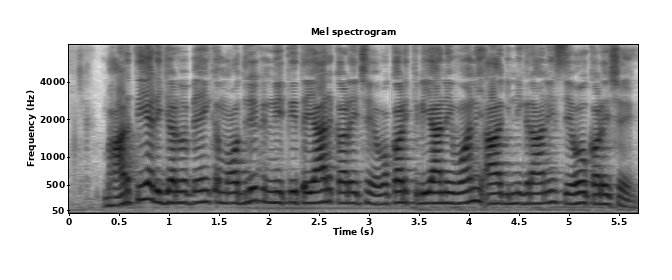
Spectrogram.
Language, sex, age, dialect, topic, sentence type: Maithili, male, 18-24, Eastern / Thethi, banking, statement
